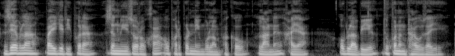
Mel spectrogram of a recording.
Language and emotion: Bodo, sad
